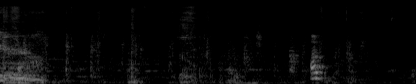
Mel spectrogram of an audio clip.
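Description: A dog panting in short, uneven breaths between a woman's spoken praise and commands.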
